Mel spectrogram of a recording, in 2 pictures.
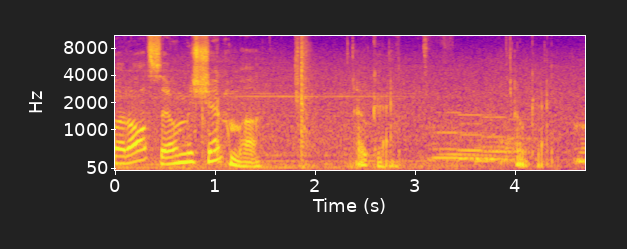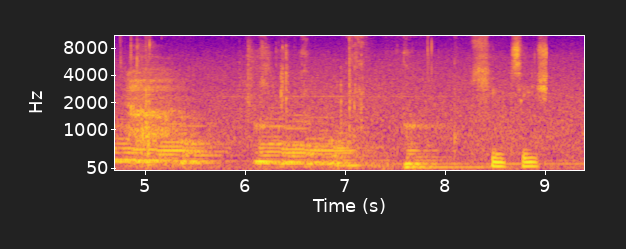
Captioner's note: mocking; pages flip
